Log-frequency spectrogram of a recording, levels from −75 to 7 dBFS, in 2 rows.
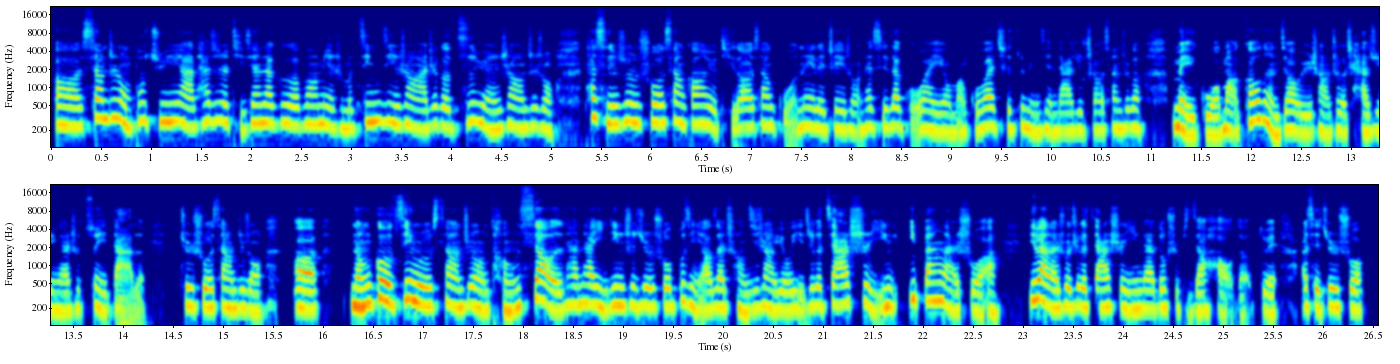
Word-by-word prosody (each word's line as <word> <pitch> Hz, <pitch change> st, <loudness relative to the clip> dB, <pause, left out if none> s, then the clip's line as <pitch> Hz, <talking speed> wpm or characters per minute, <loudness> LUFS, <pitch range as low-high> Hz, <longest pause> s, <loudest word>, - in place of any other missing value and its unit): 呃， 235 Hz, -2 st, +1 dB
像 310 Hz, +7 st, +3 dB
这 320 Hz, -, 0 dB
种 275 Hz, -7 st, +2 dB
不 280 Hz, +5 st, -4 dB
均 275 Hz, 0 st, 0 dB
呀， 240 Hz, -5 st, +1 dB
它 265 Hz, +5 st, -4 dB
是 275 Hz, -1 st, -1 dB
体 225 Hz, -7 st, -10 dB
现 260 Hz, +5 st, -1 dB
在 260 Hz, -1 st, +1 dB
各 265 Hz, +1 st, -5 dB
个 240 Hz, -2 st, 0 dB
方 250 Hz, +1 st, -2 dB
面， 245 Hz, -3 st, -1 dB
什 215 Hz, 0 st, -6 dB
么 210 Hz, 0 st, -4 dB
经 275 Hz, +6 st, 0 dB
济 270 Hz, -2 st, -2 dB
上 245 Hz, -2 st, -2 dB
啊， 210 Hz, -1 st, -2 dB
这 240 Hz, +3 st, -5 dB
个 230 Hz, -2 st, -1 dB
资 260 Hz, +7 st, -5 dB
源 210 Hz, -6 st, -1 dB
上 225 Hz, -1 st, -3 dB
这 230 Hz, +1 st, -6 dB
种。 205 Hz, -4 st, -3 dB, 0.3 s
它 335 Hz, -, +2 dB
其 315 Hz, -6 st, -1 dB
实 250 Hz, -, +1 dB
就 275 Hz, +1 st, +1 dB
是 260 Hz, -, 0 dB
说 260 Hz, 0 st, 0 dB
像 270 Hz, -1 st, -1 dB
刚 255 Hz, +1 st, 0 dB
刚 255 Hz, -, -1 dB
有 225 Hz, -, -1 dB
提 205 Hz, -, -8 dB
到 225 Hz, +1 st, +1 dB
像 240 Hz, +1 st, -4 dB
国 230 Hz, -, -8 dB
内 225 Hz, +1 st, -2 dB
的 210 Hz, -, -1 dB
这 205 Hz, 0 st, -5 dB
种， 195 Hz, -1 st, -6 dB
它 225 Hz, -, -3 dB
其 220 Hz, -, -9 dB
实 225 Hz, -, -3 dB
在 235 Hz, 0 st, +2 dB
国 225 Hz, 0 st, -9 dB
外 210 Hz, -1 st, -1 dB
也 190 Hz, -, -3 dB
有 190 Hz, -1 st, -3 dB
嘛， 180 Hz, -, -4 dB
国 195 Hz, +1 st, -6 dB
外 230 Hz, +1 st, +2 dB
其 225 Hz, -, -9 dB
实 215 Hz, -, -4 dB
最 220 Hz, +2 st, -4 dB
明 185 Hz, -3 st, -3 dB
显。 190 Hz, -2 st, -4 dB
大 190 Hz, -, -4 dB
家 190 Hz, -, -3 dB
就 195 Hz, 0 st, -5 dB
知 195 Hz, +1 st, -9 dB
道 195 Hz, -, -5 dB
像 215 Hz, +1 st, -5 dB
这 220 Hz, -, -4 dB
个 220 Hz, -1 st, -2 dB, 0.3 s
美 205 Hz, -8 st, +3 dB
国 165 Hz, 0 st, 0 dB
嘛， 205 Hz, +3 st, +1 dB
高 275 Hz, +9 st, +3 dB
等 240 Hz, -, +1 dB
教 200 Hz, -1 st, +1 dB
育 175 Hz, 0 st, -2 dB
上 190 Hz, -3 st, -4 dB
这 195 Hz, -, -6 dB
个 180 Hz, -, -1 dB
差 180 Hz, 0 st, -3 dB
距 195 Hz, -, -5 dB
应 185 Hz, -, -2 dB
该 175 Hz, 0 st, -1 dB
是 195 Hz, +2 st, -6 dB
最 195 Hz, -2 st, -4 dB
大 -, -, -1 dB
的。 -, -, -8 dB, 0.3 s
就 220 Hz, -, 0 dB
是 -, -, -6 dB
说 210 Hz, -1 st, +3 dB
像 205 Hz, -2 st, 0 dB
这 200 Hz, -, -2 dB
种， 175 Hz, -3 st, -2 dB, 0.3 s
呃， 195 Hz, -2 st, +6 dB, 0.3 s
能 220 Hz, +1 st, +6 dB
够 270 Hz, -1 st, +9 dB
进 275 Hz, +5 st, +3 dB
入 230 Hz, -3 st, +5 dB
像 215 Hz, -1 st, -1 dB
这 215 Hz, +2 st, -2 dB
种 200 Hz, -4 st, +1 dB
藤 185 Hz, +1 st, -1 dB
校 245 Hz, +6 st, +6 dB
的， 180 Hz, -1 st, +3 dB
但 225 Hz, +1 st, -1 dB
他 235 Hz, -1 st, +2 dB
一 205 Hz, -4 st, 0 dB
定 220 Hz, +2 st, +1 dB
是 220 Hz, 0 st, -3 dB
就 220 Hz, +1 st, -1 dB
是 210 Hz, -, +2 dB
说 215 Hz, 0 st, 0 dB
不 235 Hz, +5 st, -3 dB
仅 220 Hz, -4 st, -1 dB
要 185 Hz, -, 0 dB
在 200 Hz, +1 st, +1 dB
成 195 Hz, -3 st, -4 dB
绩 190 Hz, +3 st, -4 dB
上 210 Hz, -3 st, -1 dB
优 185 Hz, -1 st, 0 dB
异， 190 Hz, -, -2 dB
这 215 Hz, -, -4 dB
个 220 Hz, -, 0 dB
家 230 Hz, +2 st, +3 dB
世 240 Hz, -1 st, -1 dB
以 205 Hz, +3 st, -2 dB
一 285 Hz, -, +3 dB
般 270 Hz, -1 st, +2 dB
来 200 Hz, -7 st, +1 dB
说 180 Hz, 0 st, -1 dB
啊 180 Hz, +1 st, -1 dB, 0.3 s
一 270 Hz, -, +3 dB
般 275 Hz, -3 st, +10 dB
来 195 Hz, -2 st, +4 dB
说 215 Hz, +2 st, +1 dB
这 220 Hz, -, -1 dB
个 210 Hz, -, +3 dB
家 205 Hz, 0 st, +2 dB
世 205 Hz, -1 st, -3 dB
应 190 Hz, +1 st, -1 dB
该 195 Hz, -1 st, 0 dB
都 200 Hz, +1 st, -1 dB
是 195 Hz, -1 st, -7 dB
比 180 Hz, -3 st, -15 dB
较 180 Hz, 0 st, +1 dB
好 180 Hz, -, -3 dB
的， 150 Hz, -, -10 dB
对。 165 Hz, -4 st, -2 dB, 0.2 s
而 215 Hz, -, -1 dB
且 205 Hz, -, +2 dB
就 205 Hz, +3 st, 0 dB
是 205 Hz, -, +3 dB
说， 195 Hz, -2 st, -1 dB
215 Hz, 350 characters per minute, -24 LUFS, 195-245 Hz, 0.3 s, 般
